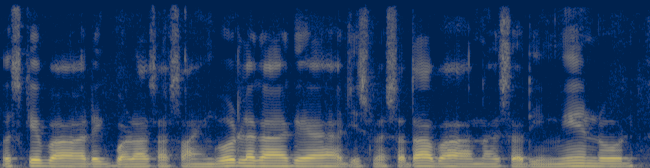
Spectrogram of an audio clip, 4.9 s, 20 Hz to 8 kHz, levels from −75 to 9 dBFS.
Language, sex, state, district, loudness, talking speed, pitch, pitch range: Hindi, male, Jharkhand, Palamu, -16 LUFS, 185 wpm, 125 Hz, 120-130 Hz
